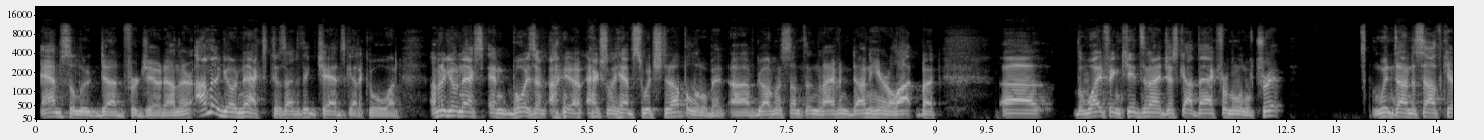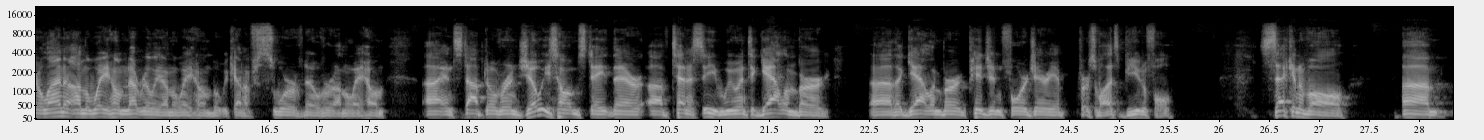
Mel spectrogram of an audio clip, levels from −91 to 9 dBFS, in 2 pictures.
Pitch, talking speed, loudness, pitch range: 105 Hz, 250 wpm, -27 LUFS, 95-115 Hz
